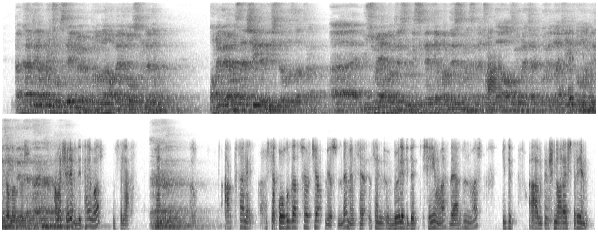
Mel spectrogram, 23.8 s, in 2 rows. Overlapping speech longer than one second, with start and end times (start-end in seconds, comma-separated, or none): 11.1-12.4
